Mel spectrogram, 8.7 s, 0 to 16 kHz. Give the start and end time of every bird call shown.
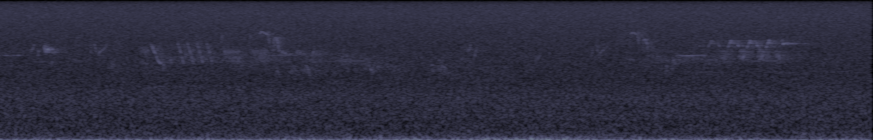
[0.00, 1.30] Dusky Flycatcher (Empidonax oberholseri)
[2.60, 5.30] Western Tanager (Piranga ludoviciana)
[6.70, 8.20] Mountain Chickadee (Poecile gambeli)
[6.80, 8.50] MacGillivray's Warbler (Geothlypis tolmiei)

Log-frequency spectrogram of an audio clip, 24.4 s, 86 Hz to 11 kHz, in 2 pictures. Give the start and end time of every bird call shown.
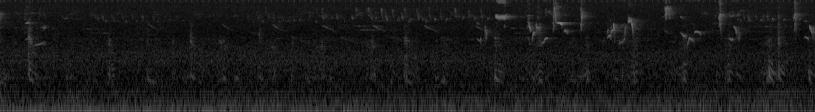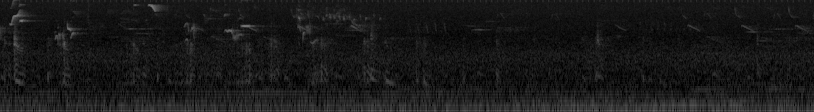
[0.00, 18.42] Gray Catbird (Dumetella carolinensis)
[21.32, 24.42] Northern Cardinal (Cardinalis cardinalis)

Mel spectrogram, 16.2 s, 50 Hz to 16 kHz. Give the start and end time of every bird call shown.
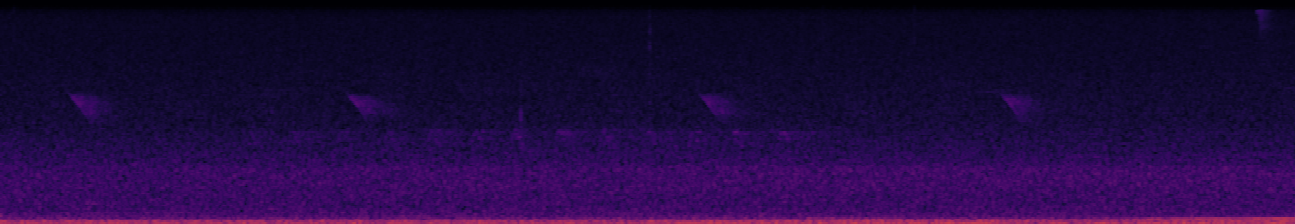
[0.00, 4.95] Veery (Catharus fuscescens)
[5.25, 10.15] American Crow (Corvus brachyrhynchos)
[8.55, 16.20] Veery (Catharus fuscescens)

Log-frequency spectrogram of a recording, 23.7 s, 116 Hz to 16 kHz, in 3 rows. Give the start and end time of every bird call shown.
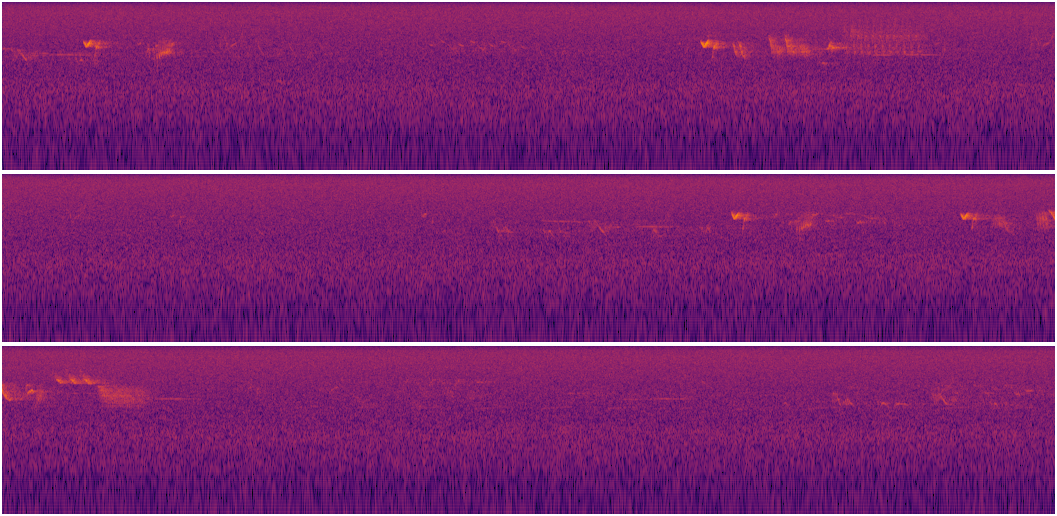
[0.30, 2.10] Dusky Flycatcher (Empidonax oberholseri)
[1.50, 2.70] Mountain Quail (Oreortyx pictus)
[2.40, 4.40] Yellow-rumped Warbler (Setophaga coronata)
[4.60, 7.30] Fox Sparrow (Passerella iliaca)
[7.70, 11.30] Dusky Flycatcher (Empidonax oberholseri)
[11.10, 13.60] Western Tanager (Piranga ludoviciana)
[11.80, 13.20] Mountain Chickadee (Poecile gambeli)
[12.80, 14.10] Dusky Flycatcher (Empidonax oberholseri)
[13.00, 14.90] Yellow-rumped Warbler (Setophaga coronata)
[14.50, 17.70] Fox Sparrow (Passerella iliaca)
[18.00, 23.70] Red-breasted Nuthatch (Sitta canadensis)
[19.90, 21.10] Mountain Chickadee (Poecile gambeli)
[21.70, 23.70] Western Tanager (Piranga ludoviciana)
[21.70, 23.70] Yellow-rumped Warbler (Setophaga coronata)

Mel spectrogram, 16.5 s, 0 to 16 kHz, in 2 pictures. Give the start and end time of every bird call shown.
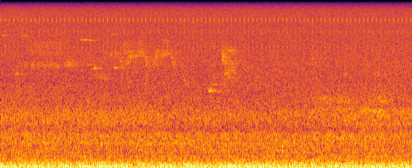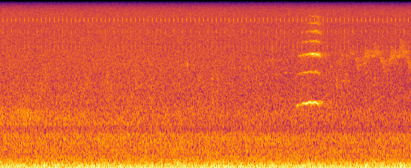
[0.00, 3.50] Song Sparrow (Melospiza melodia)
[2.00, 3.60] Common Yellowthroat (Geothlypis trichas)
[3.90, 4.70] Red-winged Blackbird (Agelaius phoeniceus)
[14.00, 14.70] Wood Duck (Aix sponsa)

